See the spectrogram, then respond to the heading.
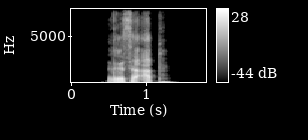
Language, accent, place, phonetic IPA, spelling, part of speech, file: German, Germany, Berlin, [ˌʁɪsə ˈap], risse ab, verb, De-risse ab.ogg
- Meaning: first/third-person singular subjunctive II of abreißen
